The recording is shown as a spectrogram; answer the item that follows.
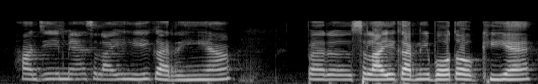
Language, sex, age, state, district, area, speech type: Punjabi, female, 45-60, Punjab, Ludhiana, urban, spontaneous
